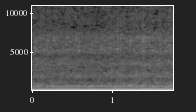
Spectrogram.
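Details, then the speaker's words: Mitsubishi Eclipse GSX 4G63 first start, vacuum line off the manifold plugged: low, lumpy idle with uneven firing pulse, running very rich; owner may turn fuel pressure down and suspects a remaining boost leak. "She's running on her own, guys. A little rough idle, but really rich."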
